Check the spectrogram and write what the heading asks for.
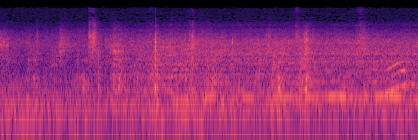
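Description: Light, scattered clicks and rustles of hands working potting compost around a coconut bonsai in its pot, with a faint steady hum that comes in about two-thirds of the way through.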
